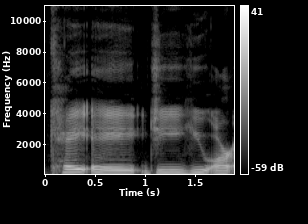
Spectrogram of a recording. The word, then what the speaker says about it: Kagura Jishi: The tree peony is called Kajura Jishi. That's Kagura Jishi.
